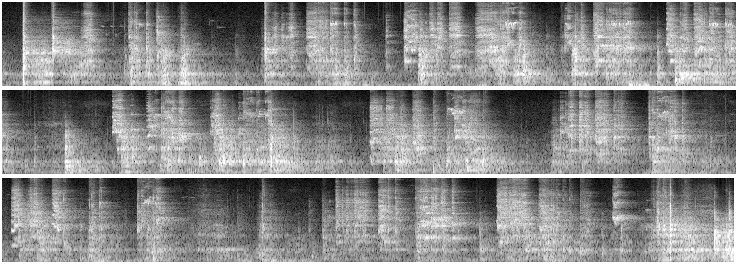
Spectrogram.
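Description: Hand tin snips cutting across sheet-metal eave flashing, snip after snip at roughly one a second, each closing of the jaws giving a short, harsh metallic crunch and squeal.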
